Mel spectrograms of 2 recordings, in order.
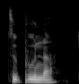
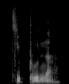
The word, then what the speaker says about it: tupuna: So iwi more on the West Coast of the North Island, te ka Māui, keen on the u appearing in kupu. So tupu, tupuna, tupuna. And then towards the east coast of Te Kau Māui, you hear the E being pronounced more. Tipu, tipuna, tipuna.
